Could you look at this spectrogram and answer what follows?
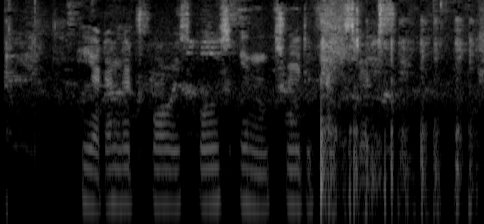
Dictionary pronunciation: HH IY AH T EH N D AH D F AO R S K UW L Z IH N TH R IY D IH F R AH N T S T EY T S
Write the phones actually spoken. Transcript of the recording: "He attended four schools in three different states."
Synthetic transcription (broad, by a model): HH IY AH T EH N D AH D F AO R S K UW L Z IH N T R IY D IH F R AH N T S T EY T S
